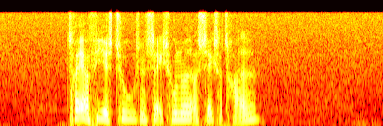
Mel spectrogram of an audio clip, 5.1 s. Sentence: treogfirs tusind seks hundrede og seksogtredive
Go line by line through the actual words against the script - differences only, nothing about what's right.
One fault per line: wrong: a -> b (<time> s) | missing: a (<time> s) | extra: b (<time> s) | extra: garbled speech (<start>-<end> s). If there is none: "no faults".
no faults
